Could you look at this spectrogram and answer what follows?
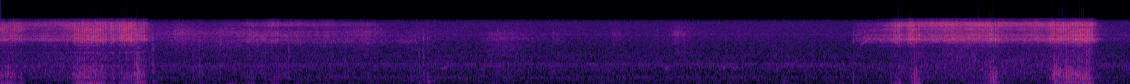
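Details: Boxer dog sleeping comfortably and snoring: hissy, snorting breaths in bursts with quieter breathing between.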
